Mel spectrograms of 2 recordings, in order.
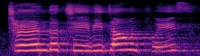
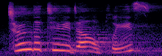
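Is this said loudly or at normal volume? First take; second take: loudly; normal volume. First: It is said at a louder volume. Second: It is said at a normal volume.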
